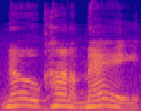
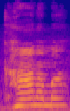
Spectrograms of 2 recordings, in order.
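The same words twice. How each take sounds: First: "Kona May" slow, two clear words, stress on "Kona"; correcting the name. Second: "Konama" run together as one word, questioning rise; mangled name. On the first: Shown as a demonstration. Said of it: "for those of you that". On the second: Retold or imitated. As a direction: say "Konama" as a stranger getting the name wrong. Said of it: "And he was like".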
